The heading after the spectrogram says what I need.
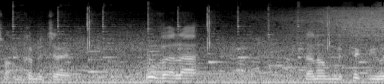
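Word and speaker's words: Huelva: So I'm headed to Uvela tomorrow. It's got an H in front but they don't pronounce it. So I'm going to Uvela, and from then onwards to Lisbon, pick me way to Lisbon.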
